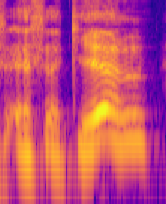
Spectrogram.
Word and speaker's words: Ezequiel: They would call me Ezequiel, Ezequiel, and my name is Ezequiel.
